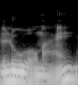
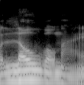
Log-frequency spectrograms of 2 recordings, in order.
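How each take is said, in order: First: The first vowel sounds like 'oo'. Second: The first vowel sounds like 'oh'. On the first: The speaker calls it right. "We say lu-wo-mai" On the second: The speaker calls it wrong. "we don't say oh for"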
